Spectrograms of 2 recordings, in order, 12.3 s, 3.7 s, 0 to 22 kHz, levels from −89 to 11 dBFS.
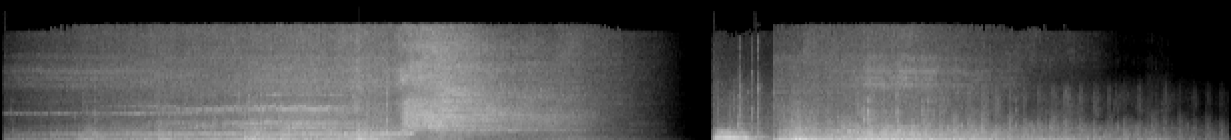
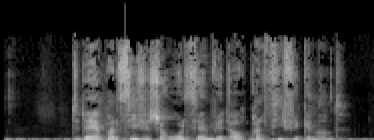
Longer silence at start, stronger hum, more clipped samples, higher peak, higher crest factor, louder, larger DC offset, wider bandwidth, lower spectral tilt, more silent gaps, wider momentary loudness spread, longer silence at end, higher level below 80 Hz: about the same, 0.1 s vs 0.05 s; neither; neither; about the same, 0 dBFS vs 0 dBFS; second, 16 dB vs 22 dB; first, -14 LUFS vs -19 LUFS; neither; about the same, 18 kHz vs 17 kHz; about the same, -3.5 dB/octave vs -2.5 dB/octave; neither; first, 21 LU vs 15 LU; first, 0.65 s vs 0 s; first, -26 dBFS vs -36 dBFS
